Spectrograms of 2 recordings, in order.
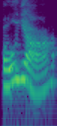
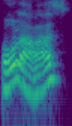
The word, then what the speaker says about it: Ollas: It's pronounced Oya, although over the years I have pronounced it as Ollas, not realizing that I was incorrect in that.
